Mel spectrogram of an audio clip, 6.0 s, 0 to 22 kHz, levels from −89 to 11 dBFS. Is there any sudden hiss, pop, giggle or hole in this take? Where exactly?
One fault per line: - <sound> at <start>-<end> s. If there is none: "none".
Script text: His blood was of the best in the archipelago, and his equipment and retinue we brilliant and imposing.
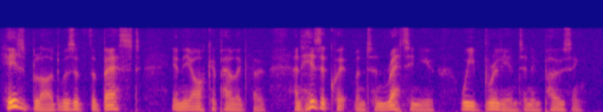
- dropout at 2.5-2.5 s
